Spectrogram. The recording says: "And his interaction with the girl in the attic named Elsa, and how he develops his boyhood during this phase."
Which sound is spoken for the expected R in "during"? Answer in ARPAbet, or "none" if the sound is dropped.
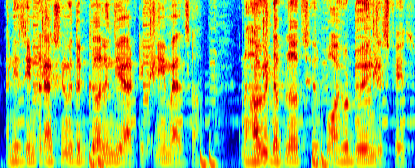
none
